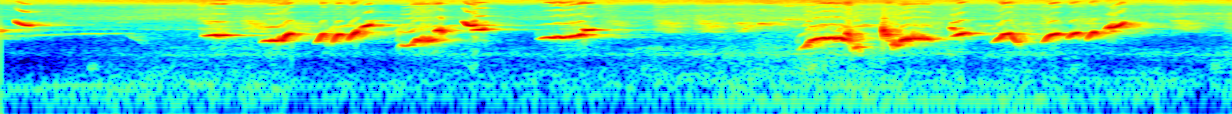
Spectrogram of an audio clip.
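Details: Caged white-rumped shama singing loud, rapid whistled phrases, with upswept and downslurred notes in short bursts and a few harsher squawky notes mid-phrase.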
